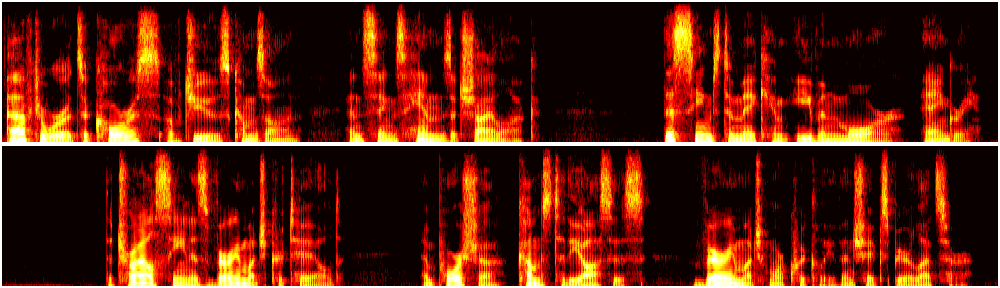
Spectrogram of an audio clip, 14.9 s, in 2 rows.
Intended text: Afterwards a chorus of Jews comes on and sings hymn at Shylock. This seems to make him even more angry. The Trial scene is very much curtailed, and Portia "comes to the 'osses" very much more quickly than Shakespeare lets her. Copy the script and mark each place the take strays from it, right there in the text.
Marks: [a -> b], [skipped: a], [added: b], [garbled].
Afterwards a chorus of Jews comes on and sings [hymn -> hymns] at Shylock. This seems to make him even more angry. The Trial scene is very much curtailed, and Portia "comes to the 'osses" very much more quickly than Shakespeare lets her.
